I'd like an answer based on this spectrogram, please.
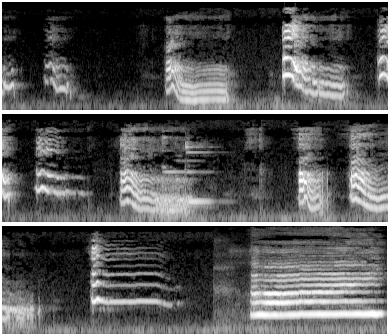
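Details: Pet dog vocalizing at its owners in a funny compilation of dogs 'talking' and arguing with their humans: a string of short, bending whines and yelps in separate bursts, ending in a longer, steady, nasal whine indoors.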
